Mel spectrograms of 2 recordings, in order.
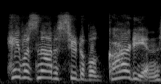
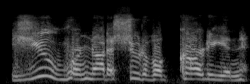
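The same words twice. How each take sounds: First: Said in the usual way. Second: A mild yell, pitch a touch up. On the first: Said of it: "said Ronnie". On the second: A narrator's reading. Son throwing his mother's words back at her, mild yell. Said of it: "yelled Felix".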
